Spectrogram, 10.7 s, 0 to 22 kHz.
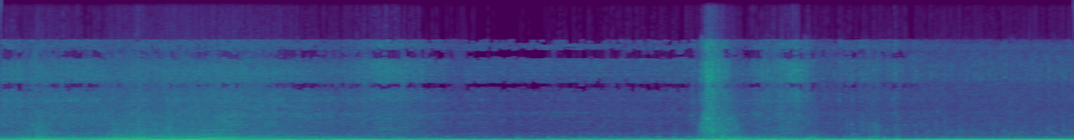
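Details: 2004 Dodge Ram 1500 Hemi 5.7 V8 after muffler and resonator delete, straight pipe fitted. Deep, loud rumble rising and falling smoothly through several revs, then a steady idle; healthy engine with a loud straight-pipe exhaust.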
